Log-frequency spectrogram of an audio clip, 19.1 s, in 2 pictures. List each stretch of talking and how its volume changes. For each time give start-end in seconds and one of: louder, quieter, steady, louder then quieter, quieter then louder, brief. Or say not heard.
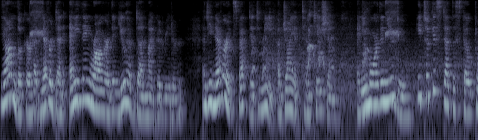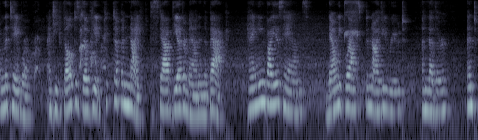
0.0-19.0 steady.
